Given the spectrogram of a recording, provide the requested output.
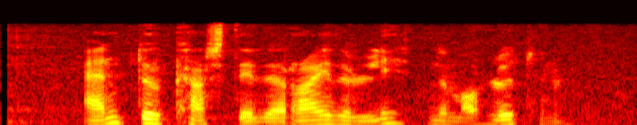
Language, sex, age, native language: Icelandic, male, 20-29, Icelandic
